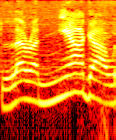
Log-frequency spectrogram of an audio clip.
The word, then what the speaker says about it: Larrañaga: He wants to be, have his name pronounced Larrañaga with an N.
